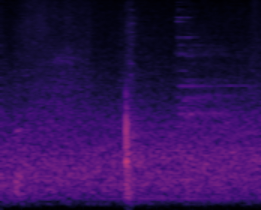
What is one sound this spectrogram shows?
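An axe thuds into a wooden target.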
